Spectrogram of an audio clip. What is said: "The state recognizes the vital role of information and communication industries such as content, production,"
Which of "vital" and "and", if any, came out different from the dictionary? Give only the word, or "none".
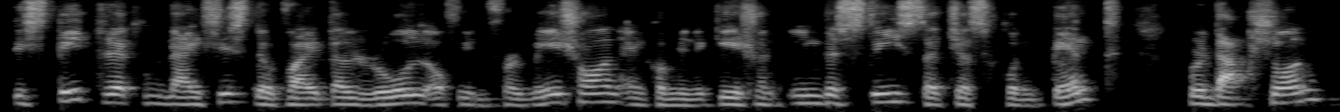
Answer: none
